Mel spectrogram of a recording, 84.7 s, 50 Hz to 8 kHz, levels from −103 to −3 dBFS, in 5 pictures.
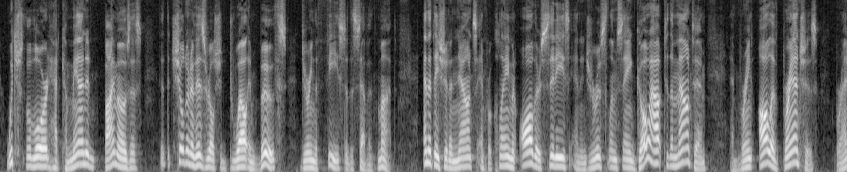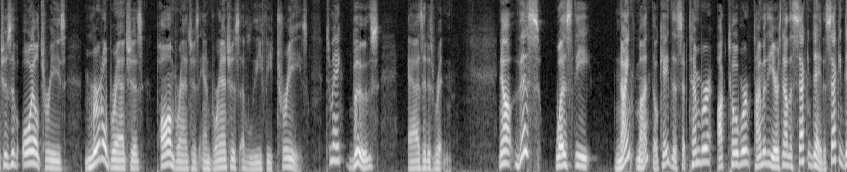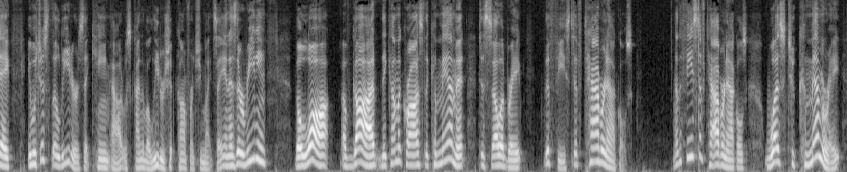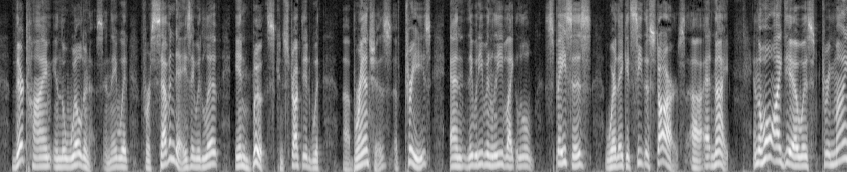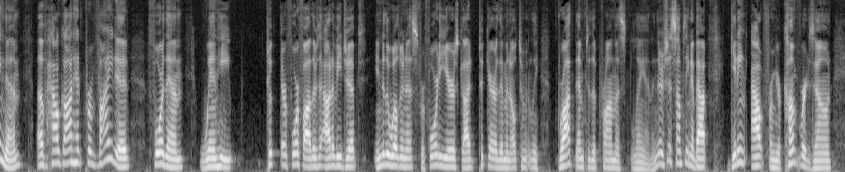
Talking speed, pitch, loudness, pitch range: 160 wpm, 150 Hz, -18 LUFS, 130-180 Hz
